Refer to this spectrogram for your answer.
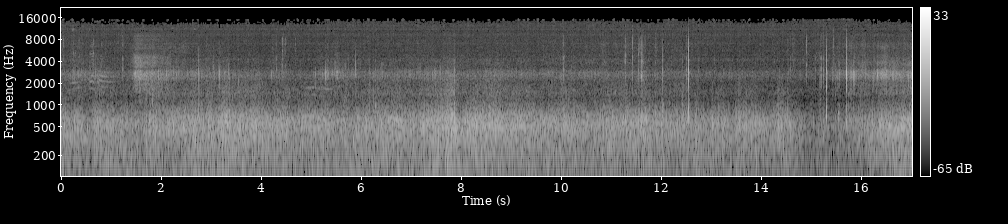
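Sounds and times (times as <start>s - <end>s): bike tyres rolling on dirt: 0.0s - 17.0s
wind buffeting microphone: 0.0s - 17.0s
bike clicks: 10.9s - 13.2s, 14.5s - 16.0s.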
